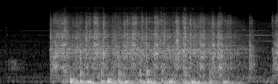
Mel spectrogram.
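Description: A Kawasaki W175 motorcycle modified as a chopper bobber catches abruptly after quiet and settles into a loud, close, chugging idle with a steady low pulse.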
